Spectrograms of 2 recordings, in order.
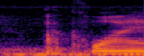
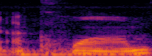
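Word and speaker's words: aquā: for the accusative singular, and then aqua with a long A. You say that twice as long as a short A for the ablative, and aqua with a short A again for the vocative, because it's following the rule.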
